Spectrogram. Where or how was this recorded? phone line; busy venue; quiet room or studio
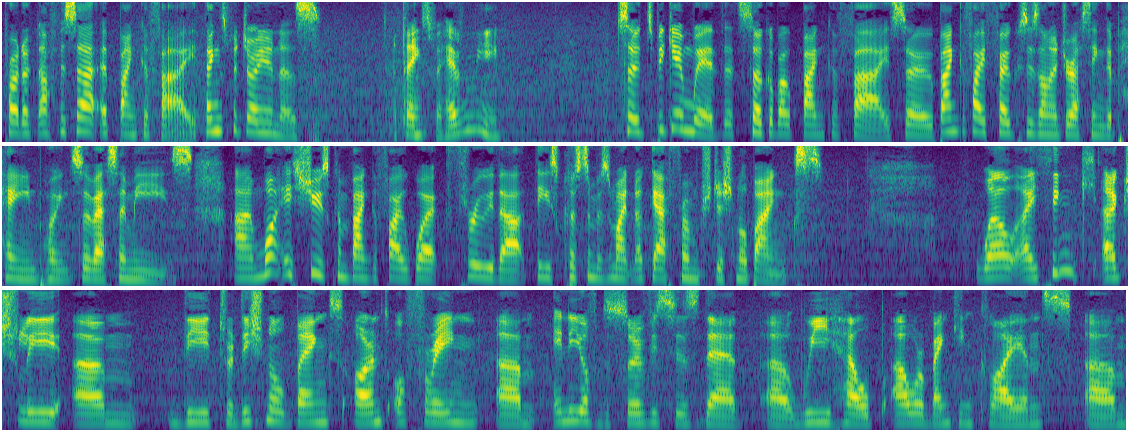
busy venue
